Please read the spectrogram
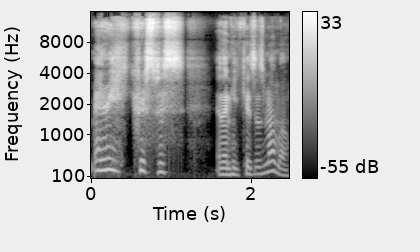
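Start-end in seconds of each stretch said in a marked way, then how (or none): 0.0-1.2 acted heavy breathless panting, higher pitch. Acting out a character who stops under mistletoe: acted heavy panting. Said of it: "panting heavily".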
